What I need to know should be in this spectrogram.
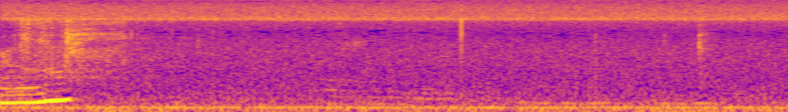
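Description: A plastic cap clicks.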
